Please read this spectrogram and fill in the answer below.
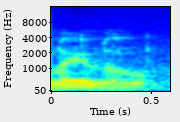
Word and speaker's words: Leylo: magazine exclusive interviews well my name is uh I call myself filmmaker lay low uh lay low is spelled l-e-y-l-o are living every year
